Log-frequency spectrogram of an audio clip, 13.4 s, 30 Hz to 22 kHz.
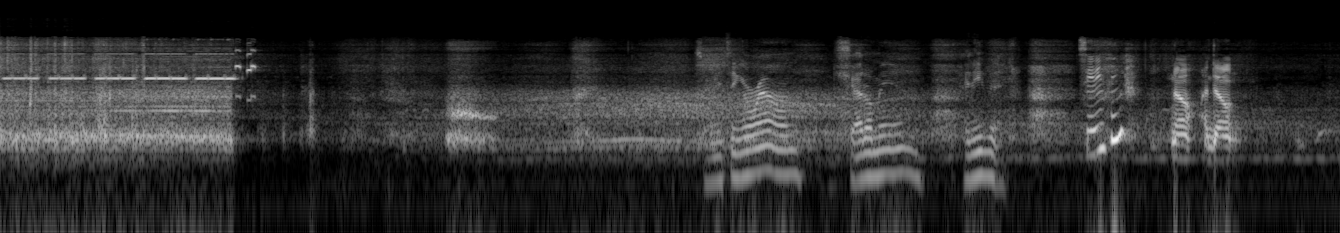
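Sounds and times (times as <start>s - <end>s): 
loud electronic motion-detector alarm beeping: 0.0s - 2.6s
speech: 7.3s - 12.5s.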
